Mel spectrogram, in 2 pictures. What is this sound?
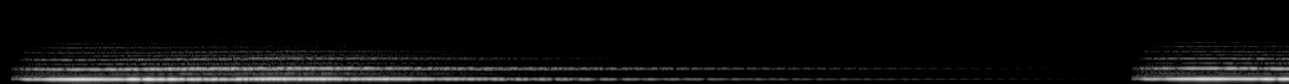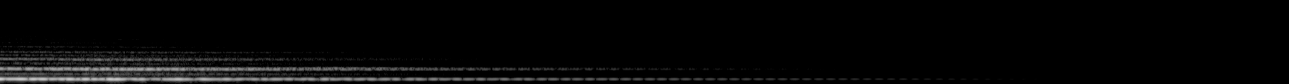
scary conch shell
alpenhorn, clarion, conch, conch-shell, creepy, dark, eerie, hades, haunted, hell, horn, horror, mountain, pyrenees, scary, swiss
